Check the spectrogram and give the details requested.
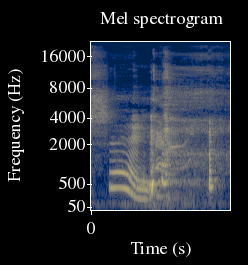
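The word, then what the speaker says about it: Shea: Shia. And then I was like, oh, it's Shay.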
